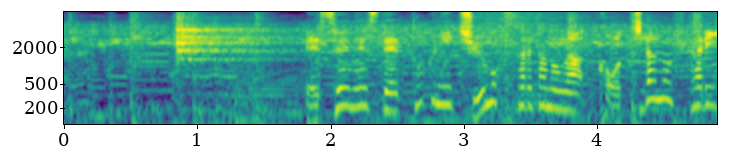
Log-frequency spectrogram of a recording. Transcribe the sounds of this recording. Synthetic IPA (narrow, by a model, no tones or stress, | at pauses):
e̞sɨe̞ːnɯe̞sɨd̪e̞t̪o̞kɯ̟ɲ̟it͡ɕɨːmo̞kɯ̟̥saɾe̞t̪ano̞ɡakʰo̞̰t͡ɕiɾano̞ɸi̥k̪aɾʲi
